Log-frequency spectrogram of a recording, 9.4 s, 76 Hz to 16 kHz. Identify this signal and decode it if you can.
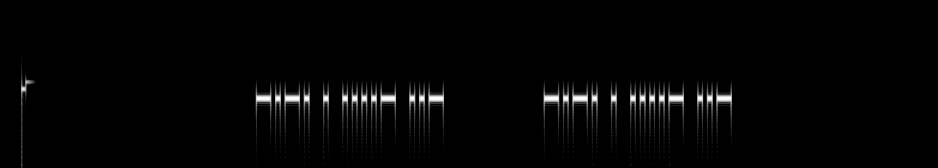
Morse code, heard as a keyed tone, about 25 wpm, 700 Hz. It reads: CE4U CE4U
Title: DXCC-100 Call Signs - 4 Characters - Repeated 2x - 25wpm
